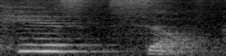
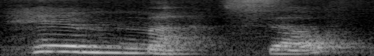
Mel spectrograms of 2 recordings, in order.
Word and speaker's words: himself: Okay, and the reflexive pronoun in English is myself, yourself, himself, not his self. A lot of Americans say his self. That is incorrect. It's himself, herself.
